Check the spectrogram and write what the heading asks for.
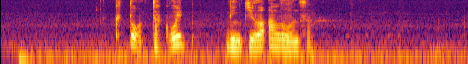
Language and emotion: Russian, angry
